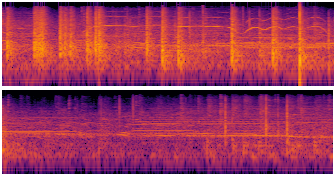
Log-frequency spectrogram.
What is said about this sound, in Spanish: Pero cuando van arrancando aparecen los weones que están en los otros lados allá y tiran fuegos artificiales a los pacos, ¿cachai?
